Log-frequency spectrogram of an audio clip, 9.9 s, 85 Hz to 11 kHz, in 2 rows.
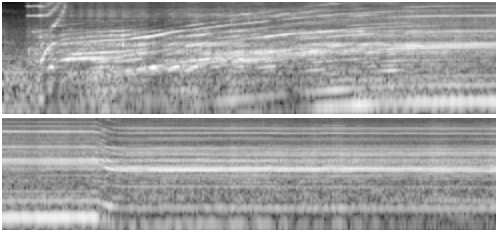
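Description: Brushless motor driven by a Castle ICE2 HV160 speed controller whining as the throttle brings it up to speed, the pitch rising for about six seconds. It then drops slightly and holds a steady whine at 50% throttle.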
